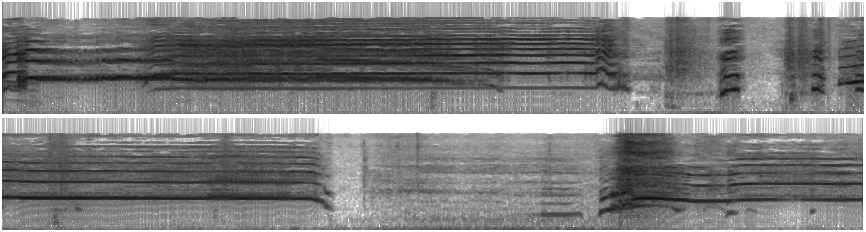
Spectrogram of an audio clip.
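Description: People screaming in a car, three long high-pitched screams: the first lasts about three seconds, the second comes about four seconds in, and the third starts near the end.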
